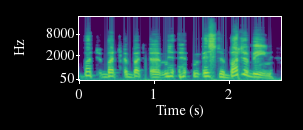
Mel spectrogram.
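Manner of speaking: high, stammering squeak; squeaky mayor. Acted. The nervous mayor protesting to Butterbean, high squeak. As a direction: stammer like a timid little mayor. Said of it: "squeaked the mayor".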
